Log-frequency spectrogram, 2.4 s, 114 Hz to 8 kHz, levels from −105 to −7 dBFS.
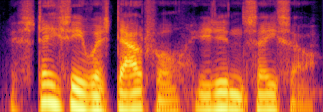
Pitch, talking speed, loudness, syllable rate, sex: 105 Hz, 220 wpm, -17 LUFS, 4.9 syllables/s, male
